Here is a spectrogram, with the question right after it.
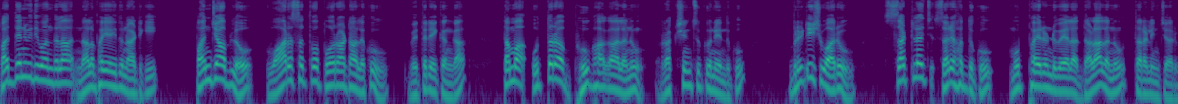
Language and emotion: Telugu, neutral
